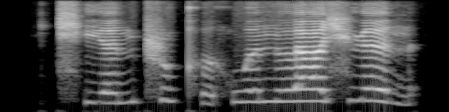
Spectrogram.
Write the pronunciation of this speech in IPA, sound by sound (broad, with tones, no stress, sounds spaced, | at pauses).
t͡ɕʰ j ɛ˧˥ n ʈ͡ʂ u˧ kʰ ɤ˩ x w ə˥ n l ä˥ ɕ ɥ ɛ˥˩ n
